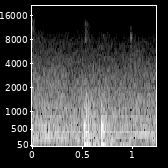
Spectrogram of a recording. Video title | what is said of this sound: Mondays of Thunder Offline CWS Race #17 at Phoenix (Finale) | that was me knocking on my desk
